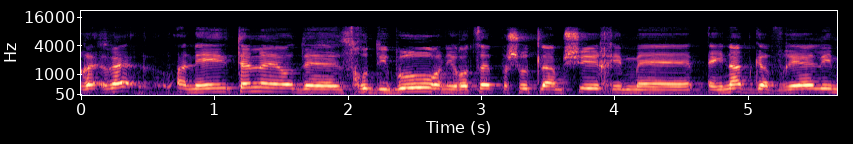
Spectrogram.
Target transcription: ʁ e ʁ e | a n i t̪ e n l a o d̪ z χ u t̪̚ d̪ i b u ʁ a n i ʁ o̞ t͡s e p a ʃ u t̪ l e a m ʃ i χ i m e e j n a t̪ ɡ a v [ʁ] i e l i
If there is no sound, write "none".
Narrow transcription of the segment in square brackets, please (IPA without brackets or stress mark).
ʁ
